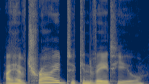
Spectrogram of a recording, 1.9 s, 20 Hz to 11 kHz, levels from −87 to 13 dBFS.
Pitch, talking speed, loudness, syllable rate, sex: 150 Hz, 225 wpm, -18 LUFS, 4.6 syllables/s, male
